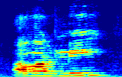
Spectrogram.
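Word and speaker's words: hourly: जब किसी शब्द में एच के बाद ओ आए तो आपका एच साइलेंट होगा। Honesty, अवर्ली, ऑनरेबल।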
